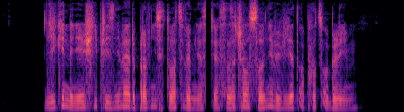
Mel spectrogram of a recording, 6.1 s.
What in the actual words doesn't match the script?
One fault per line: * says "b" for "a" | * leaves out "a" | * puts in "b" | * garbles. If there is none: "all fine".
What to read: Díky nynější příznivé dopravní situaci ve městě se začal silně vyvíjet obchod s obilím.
all fine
